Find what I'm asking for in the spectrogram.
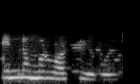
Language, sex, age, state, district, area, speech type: Bengali, female, 45-60, West Bengal, Birbhum, urban, conversation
